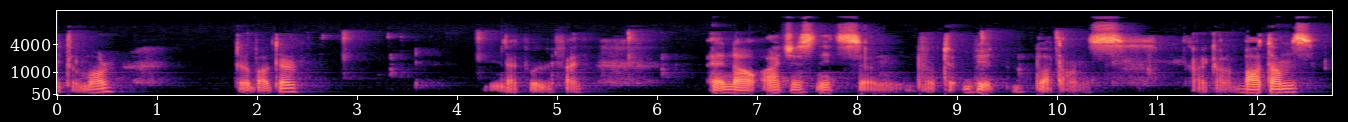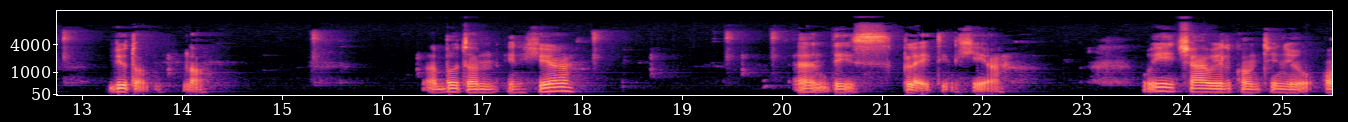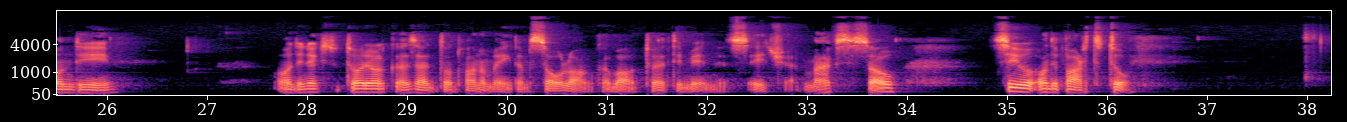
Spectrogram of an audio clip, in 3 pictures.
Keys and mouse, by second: 2.7 z, 3.8 z, 22.5 middle click, 25.7-38.2 drag.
